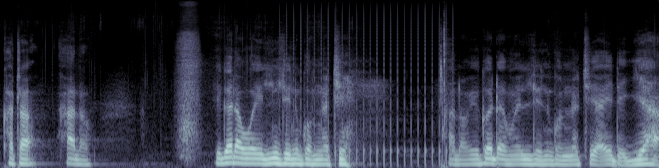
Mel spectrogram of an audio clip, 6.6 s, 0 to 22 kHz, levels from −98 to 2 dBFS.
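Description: A train of clicks runs from 2.80 to 4.55 s: some thirty regular pulses at 14.4 per second, near speech level, likely electrical interference.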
